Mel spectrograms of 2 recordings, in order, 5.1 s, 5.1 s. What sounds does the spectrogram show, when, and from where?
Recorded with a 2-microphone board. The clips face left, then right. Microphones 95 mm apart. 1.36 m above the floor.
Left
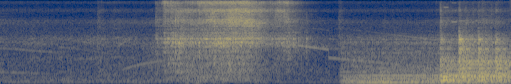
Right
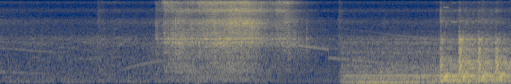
1.6 s tearing paper: 15° left (ahead or behind), 1.1 m
3.4 s knocking: 5° right (ahead or behind), 3 m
